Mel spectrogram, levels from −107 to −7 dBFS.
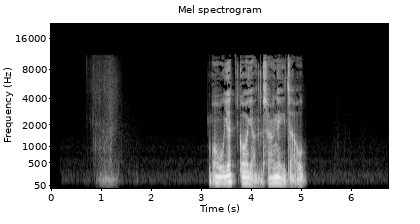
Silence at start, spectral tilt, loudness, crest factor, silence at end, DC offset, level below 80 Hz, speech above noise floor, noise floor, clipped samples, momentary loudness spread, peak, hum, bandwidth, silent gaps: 3.15 s; -5.5 dB/octave; -22 LUFS; 20 dB; 1.7 s; under 0.1%; -44 dBFS; 62 dB; -83 dBFS; under 0.1%; 10 LU; -6 dBFS; none; 11 kHz; none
